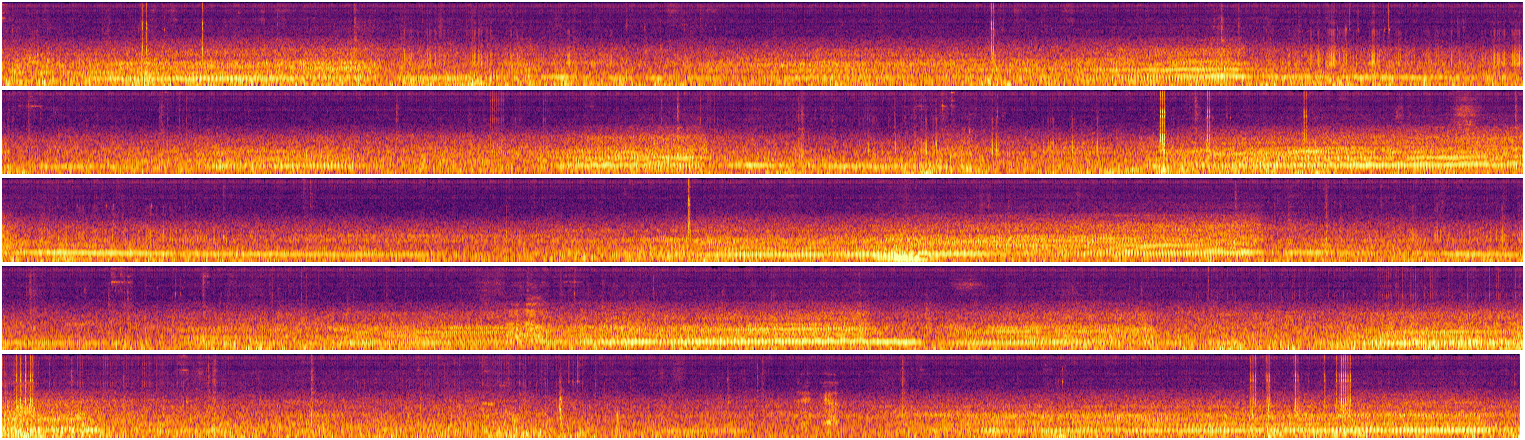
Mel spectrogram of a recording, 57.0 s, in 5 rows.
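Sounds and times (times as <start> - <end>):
car engine at speed: 0.0 - 57.0
road and tyre noise: 0.0 - 57.0
low thump: 29.3 - 30.4.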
